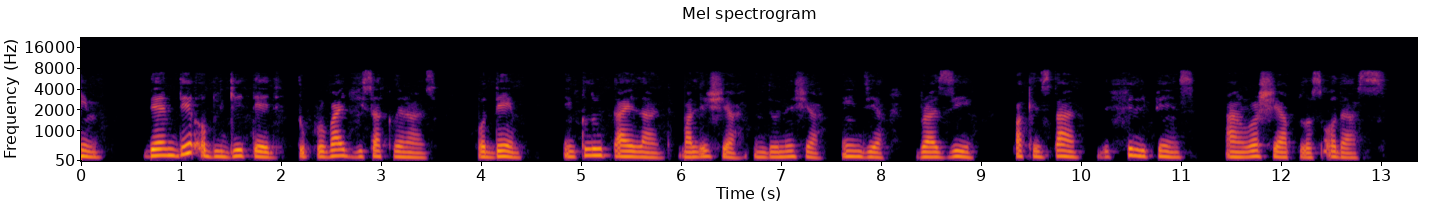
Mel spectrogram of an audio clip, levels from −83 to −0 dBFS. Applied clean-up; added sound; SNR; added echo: none; none; none; none.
